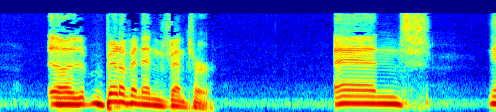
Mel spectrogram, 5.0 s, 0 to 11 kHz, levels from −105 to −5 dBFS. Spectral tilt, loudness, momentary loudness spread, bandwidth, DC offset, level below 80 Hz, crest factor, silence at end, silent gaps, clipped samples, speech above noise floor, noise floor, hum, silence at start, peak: -6.5 dB/octave; -16 LUFS; 15 LU; 8 kHz; under 0.1%; -42 dBFS; 16 dB; 0 s; none; under 0.1%; 44 dB; -59 dBFS; none; 0.5 s; -2 dBFS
